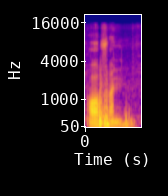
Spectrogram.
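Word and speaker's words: often: एच ओ डब्ल्यू हाउ ओ एफ टी ई एन ऑफन ऑफन इसमें T silent है कितनी दफा एच ओ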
